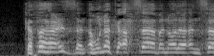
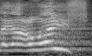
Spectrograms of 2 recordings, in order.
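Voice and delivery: tender call; 6 semitones higher, 9 dB louder, much slower than usual. Retold or imitated. Prophet tenderly calls Aisha.

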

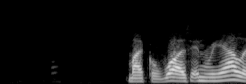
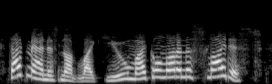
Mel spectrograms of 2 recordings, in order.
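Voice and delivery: put-on high, impassioned young woman defending him; rising indignant plea, much higher; passionate outcry; 7 semitones higher, 3 dB louder than usual. A narrator's reading. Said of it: "Nicole cried".

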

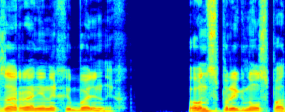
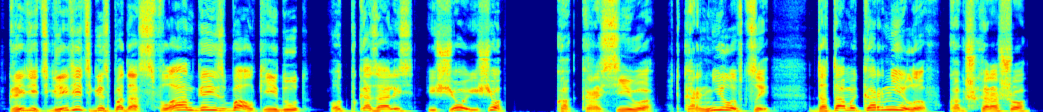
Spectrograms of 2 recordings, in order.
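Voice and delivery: high, excited exclamations; jubilant, raised-pitch running report; thrilled lookout; 7 semitones higher, 5 dB louder than usual. Acted. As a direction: call everyone to look. Lookout thrilled as allied troops appear.

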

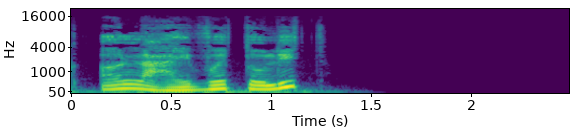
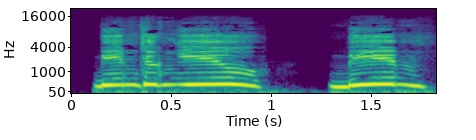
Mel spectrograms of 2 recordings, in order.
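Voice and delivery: put-on much higher, tender child's cry; boy's joyful voice; 12 semitones higher than usual. A narrator's reading. Boy greets his beloved dog, much higher and joyful. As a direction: greet the dog like a lost friend.

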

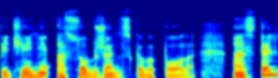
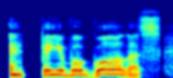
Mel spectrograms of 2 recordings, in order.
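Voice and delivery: high, excited cry of recognition; exclaiming; 11 semitones higher than usual. Acted. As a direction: gasp it out as you recognise him. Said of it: "воскликнула незамужняя тётушка". (взволнованное восклицание)

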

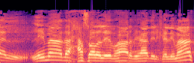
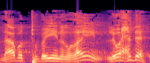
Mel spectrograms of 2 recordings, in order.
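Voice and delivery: ordinary talk, nothing marked

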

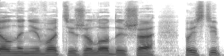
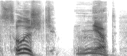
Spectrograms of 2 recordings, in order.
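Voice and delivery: high, strained denial; choked protest; 13 semitones higher than usual. A narrator's reading. Kochkin being throttled, choked protest. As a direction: force it out through a squeezed throat. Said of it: "хрипел тот".

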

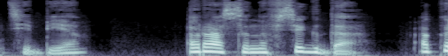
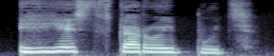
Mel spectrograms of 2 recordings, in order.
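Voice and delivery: slow, louder, with a condescending smirk; 4 semitones higher, 7 dB louder, slower than usual. Acted. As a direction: talk down to her with a smirk. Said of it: "снисходительная усмешка". (снисходительно, с усмешкой)

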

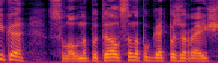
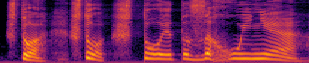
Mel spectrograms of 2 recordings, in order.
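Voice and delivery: frantic slow yell; 7 semitones higher, 5 dB louder, much slower than usual. A narrator's reading. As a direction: scream it in panic. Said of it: "орал я".

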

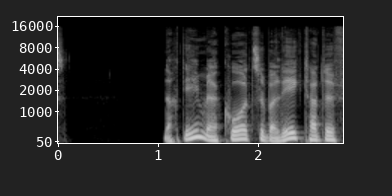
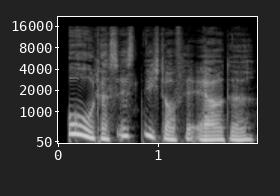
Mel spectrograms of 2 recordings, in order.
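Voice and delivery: put-on higher, childlike story voice; little prince; 6 semitones higher than usual. A narrator's reading. Little prince confiding in the fox, higher voice. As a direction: voice a small prince, pitched up.

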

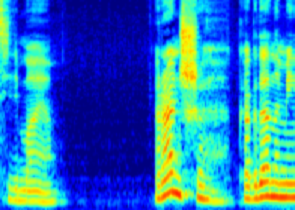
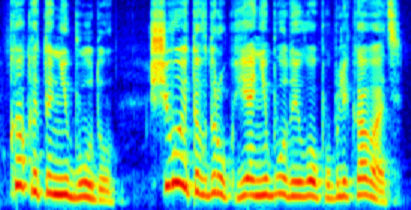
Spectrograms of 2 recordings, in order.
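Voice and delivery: loud, raised-pitch objection; indignant protest; 4 semitones higher, 7 dB louder than usual. A narrator's reading. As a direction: push back, outraged at the order. Ignat protests ban on publishing. (возмущённый протест)

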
